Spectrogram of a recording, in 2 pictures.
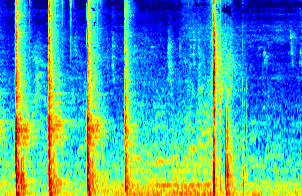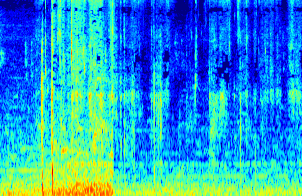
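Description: Hammer blows on a wooden block: four strikes about half a second apart, then a louder one about three seconds in. Later only faint clicks of metal parts being handled.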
